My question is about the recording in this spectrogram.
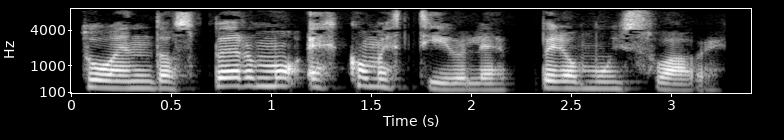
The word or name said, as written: comestible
